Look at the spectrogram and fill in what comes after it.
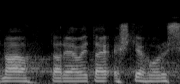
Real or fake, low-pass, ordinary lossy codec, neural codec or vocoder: real; 7.2 kHz; Opus, 16 kbps; none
